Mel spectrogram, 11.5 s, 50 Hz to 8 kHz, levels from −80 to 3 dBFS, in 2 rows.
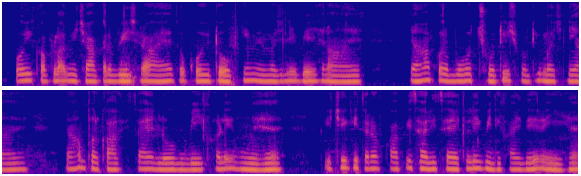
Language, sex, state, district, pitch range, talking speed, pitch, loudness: Hindi, male, Uttar Pradesh, Muzaffarnagar, 170-185 Hz, 210 wpm, 175 Hz, -33 LUFS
